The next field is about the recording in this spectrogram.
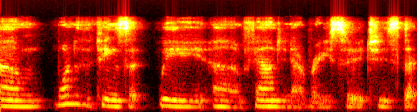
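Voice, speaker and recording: The voice is somewhat breathy, with an Australian accent. It moves at a fairly quick pace. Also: woman. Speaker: publisher's education representative. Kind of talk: product presentation webinar. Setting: webinar. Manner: fast.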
